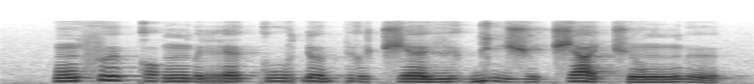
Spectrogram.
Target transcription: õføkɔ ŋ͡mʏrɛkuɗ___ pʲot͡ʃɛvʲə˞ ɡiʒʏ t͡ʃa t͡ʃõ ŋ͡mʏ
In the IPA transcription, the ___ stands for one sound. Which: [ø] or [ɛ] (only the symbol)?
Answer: ø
